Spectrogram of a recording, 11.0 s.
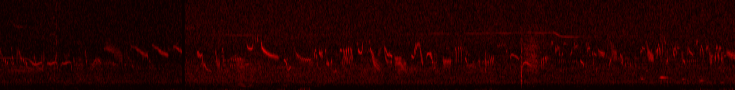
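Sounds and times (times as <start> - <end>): birds chirping and twittering: 0.0 - 11.0.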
